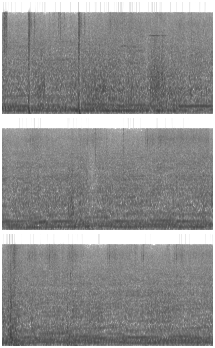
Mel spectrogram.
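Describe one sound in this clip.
A quad bike engine drones and revs up and down.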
